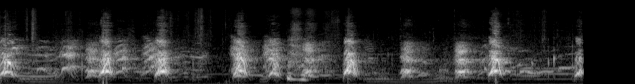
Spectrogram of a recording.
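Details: Two dogs playing together: bursts of short yips, grumbles and playful growly barks arrive in clusters about every half second to second, with brief lulls between rounds.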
